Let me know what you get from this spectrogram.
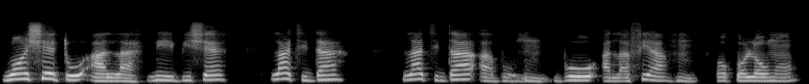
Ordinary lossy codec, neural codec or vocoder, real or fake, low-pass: none; codec, 16 kHz, 0.9 kbps, LongCat-Audio-Codec; fake; none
